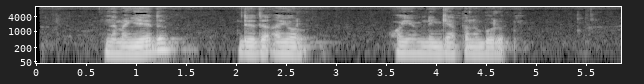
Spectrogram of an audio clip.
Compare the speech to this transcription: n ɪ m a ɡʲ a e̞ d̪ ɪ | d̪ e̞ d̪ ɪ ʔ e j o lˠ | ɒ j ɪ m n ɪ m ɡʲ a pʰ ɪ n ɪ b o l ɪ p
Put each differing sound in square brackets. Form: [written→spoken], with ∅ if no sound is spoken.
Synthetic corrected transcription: n ɪ m a ɡʲ a e̞ d̪ ɪ | d̪ e̞ d̪ ɪ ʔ [e→a] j [o→ɒ] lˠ | ɒ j ɪ m n ɪ [m→ŋ] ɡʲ a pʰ ɪ n ɪ b o l ɪ p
